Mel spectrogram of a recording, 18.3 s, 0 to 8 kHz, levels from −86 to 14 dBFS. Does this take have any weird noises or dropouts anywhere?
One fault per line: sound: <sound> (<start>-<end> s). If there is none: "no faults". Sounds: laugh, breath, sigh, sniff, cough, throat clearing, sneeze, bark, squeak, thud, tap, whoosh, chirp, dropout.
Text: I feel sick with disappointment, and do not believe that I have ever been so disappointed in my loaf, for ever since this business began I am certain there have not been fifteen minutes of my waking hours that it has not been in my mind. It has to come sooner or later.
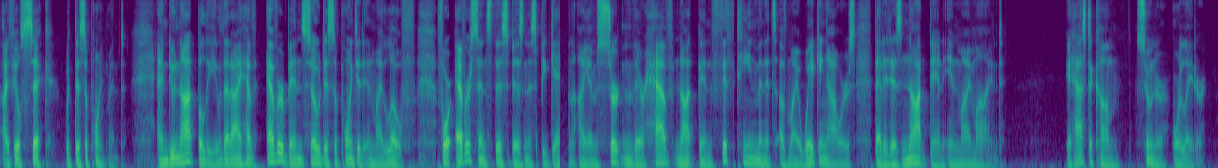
sound: dropout (8.4-8.5 s)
